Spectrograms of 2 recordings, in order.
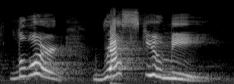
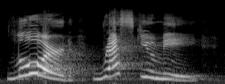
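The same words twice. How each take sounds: First: Loud, slow plea for rescue; desperate cry. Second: Loud, slow, urgent shout for rescue; louder desperate cry. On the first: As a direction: cry out to be saved. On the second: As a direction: scream it as you sink. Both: Acted. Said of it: "he cries out".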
